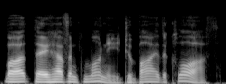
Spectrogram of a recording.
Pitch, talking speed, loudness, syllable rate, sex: 110 Hz, 210 wpm, -18 LUFS, 4.9 syllables/s, male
